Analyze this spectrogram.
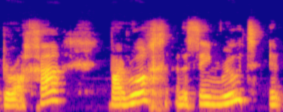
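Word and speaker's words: ברכה: Blessings of enjoyment, like Birchot Nehanim, where you just partake of the world and you say a bracha. Bracha is a kind of Ashkenazi pronunciation of the word beracha, Baruch, the same root.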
